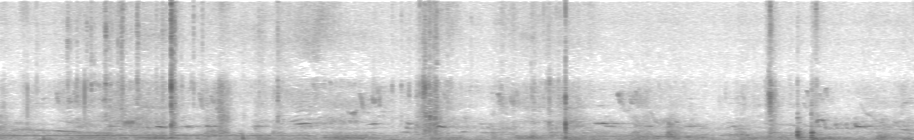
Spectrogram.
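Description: Near silence with faint bird chirps and a few soft clicks.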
